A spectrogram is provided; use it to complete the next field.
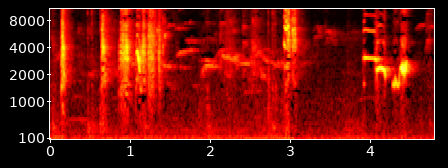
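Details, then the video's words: White-rumped shama song used as a lure for other shamas: harsh broadband rasping bursts at the start, then quieter slurred whistles and a final pair of bright whistled notes. "pancingan KACER Gacor buat Master KACER Buka Ekor"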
